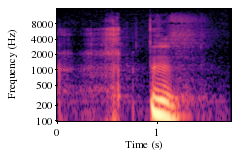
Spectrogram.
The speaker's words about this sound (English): Anyway, sip of coffee. Sorry.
